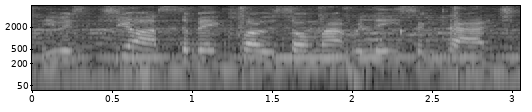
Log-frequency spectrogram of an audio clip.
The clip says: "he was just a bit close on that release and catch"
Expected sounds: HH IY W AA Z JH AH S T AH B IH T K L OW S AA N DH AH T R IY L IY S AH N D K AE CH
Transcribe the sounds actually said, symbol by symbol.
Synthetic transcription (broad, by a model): HH IY W AA Z JH AH S T AH B IH T K L OW S N DH AH T R IY L IY S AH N K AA CH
